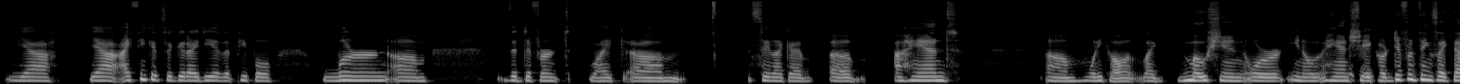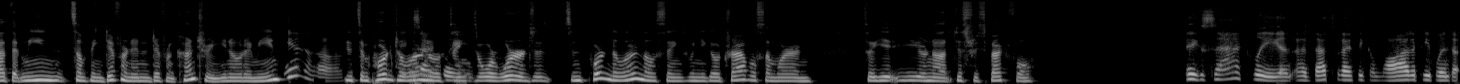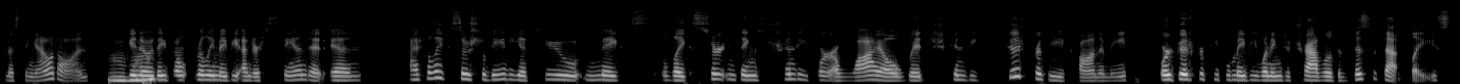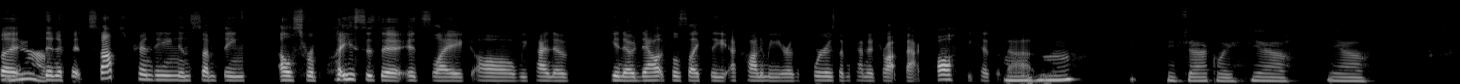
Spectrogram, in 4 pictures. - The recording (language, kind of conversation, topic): English, podcast, How does exploring new places impact the way we see ourselves and the world?
- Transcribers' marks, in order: tapping; other background noise; laughing while speaking: "replaces"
